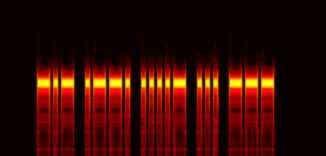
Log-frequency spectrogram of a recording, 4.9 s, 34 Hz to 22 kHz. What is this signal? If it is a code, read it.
Morse code, heard as a keyed tone, about 20 wpm, 700 Hz. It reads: KP4SO
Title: DXCC-100 Call Signs - 5 Characters - Repeated 2x - 20wpm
